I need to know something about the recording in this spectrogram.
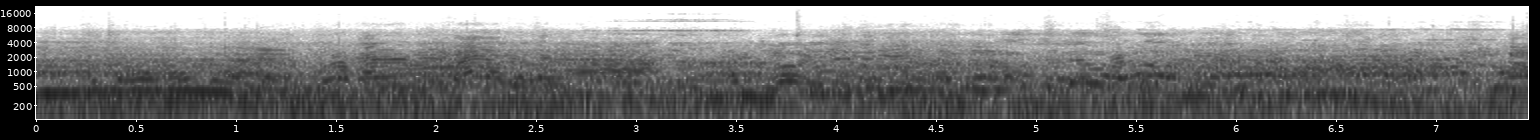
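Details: Lowing at a crowded Dinajpur livestock market, Ranigonj haat, on 3 September 2024, with Friesian and cross-bred bull calves: a clear moo opens, fainter moos follow, all under heavy human chatter and speech.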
